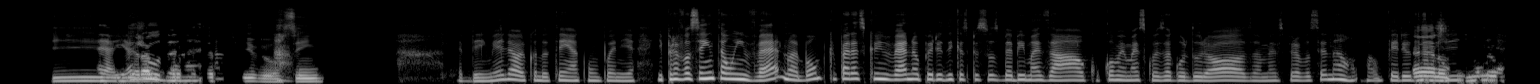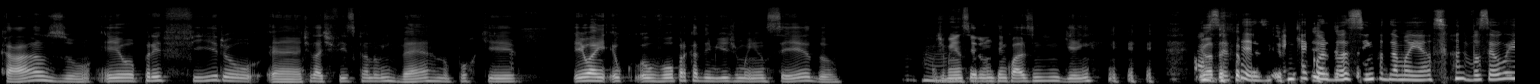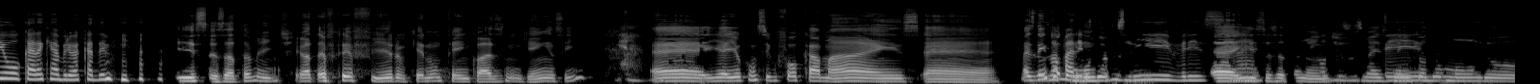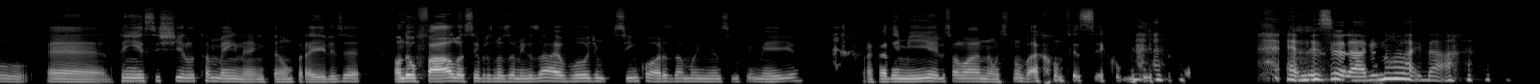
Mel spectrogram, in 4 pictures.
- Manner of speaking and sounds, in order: chuckle; other background noise; laugh; laughing while speaking: "Eu até prefiro"; laugh; chuckle; laughing while speaking: "acontecer comigo"; laugh; chuckle
- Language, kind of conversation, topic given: Portuguese, podcast, Qual foi um hábito simples que mudou a sua saúde?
